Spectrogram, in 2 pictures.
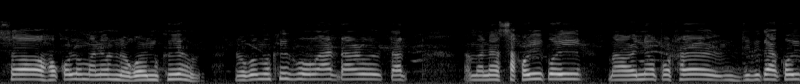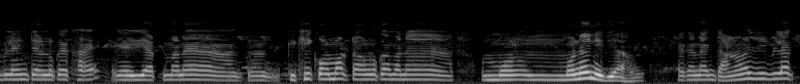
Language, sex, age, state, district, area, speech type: Assamese, female, 60+, Assam, Sivasagar, rural, spontaneous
